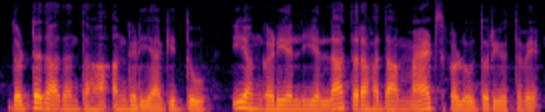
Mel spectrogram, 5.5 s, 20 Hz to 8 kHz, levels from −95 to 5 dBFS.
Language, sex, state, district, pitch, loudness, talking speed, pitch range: Kannada, male, Karnataka, Shimoga, 115 Hz, -27 LUFS, 100 wpm, 110-120 Hz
